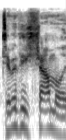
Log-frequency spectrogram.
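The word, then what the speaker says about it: Timothée Chalamet: in Wonka yes how do you you you pronounce his Timothy is Right Timothy shamal is Right Timothy you got his name okay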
